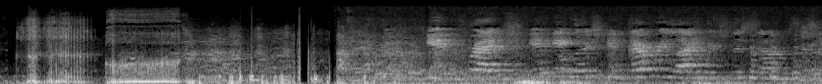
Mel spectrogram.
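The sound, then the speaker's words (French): A man's voice imitates a deeply sleeping man snoring, with loud, rough, rumbling snorts, followed by a few softer, drawn-out vocal sounds. “Et cet homme dormait si profondément qu'il ronflait.”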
